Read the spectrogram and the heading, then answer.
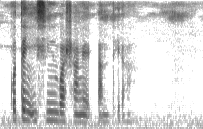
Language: Santali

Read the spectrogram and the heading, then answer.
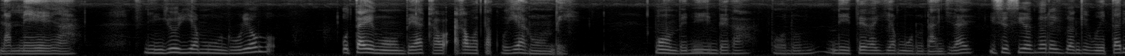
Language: Embu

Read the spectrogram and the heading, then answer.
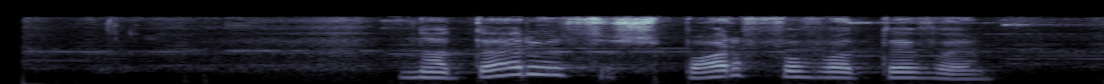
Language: Russian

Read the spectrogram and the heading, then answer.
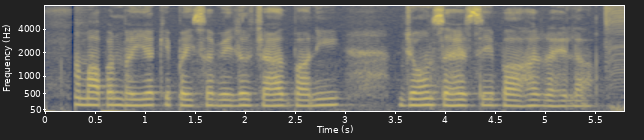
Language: Bhojpuri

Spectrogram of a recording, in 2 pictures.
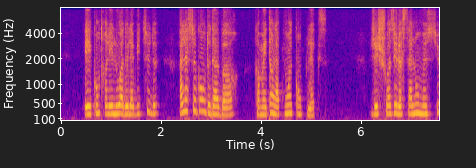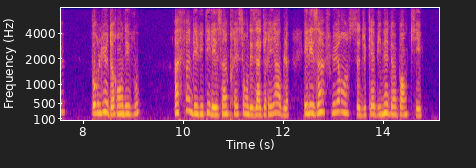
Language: French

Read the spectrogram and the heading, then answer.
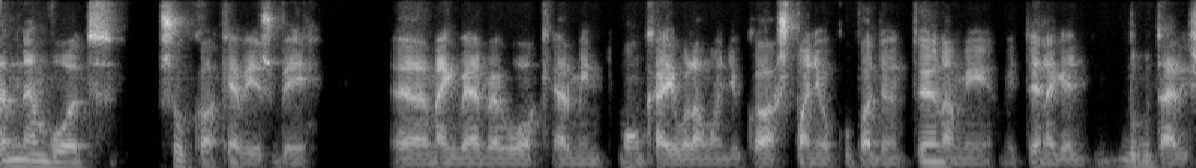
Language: Hungarian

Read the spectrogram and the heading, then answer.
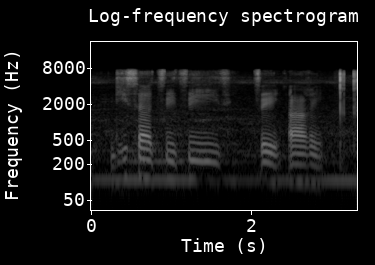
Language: Southern Sotho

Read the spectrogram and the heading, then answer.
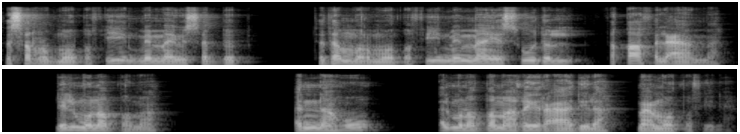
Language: Arabic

